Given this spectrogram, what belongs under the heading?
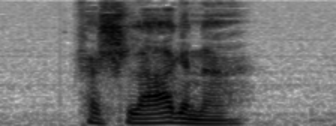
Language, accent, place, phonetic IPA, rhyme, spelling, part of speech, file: German, Germany, Berlin, [fɛɐ̯ˈʃlaːɡənɐ], -aːɡənɐ, verschlagener, adjective, De-verschlagener.ogg
- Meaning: 1. comparative degree of verschlagen 2. inflection of verschlagen: strong/mixed nominative masculine singular 3. inflection of verschlagen: strong genitive/dative feminine singular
